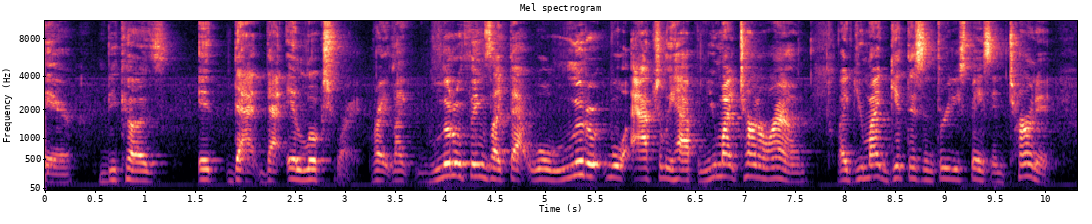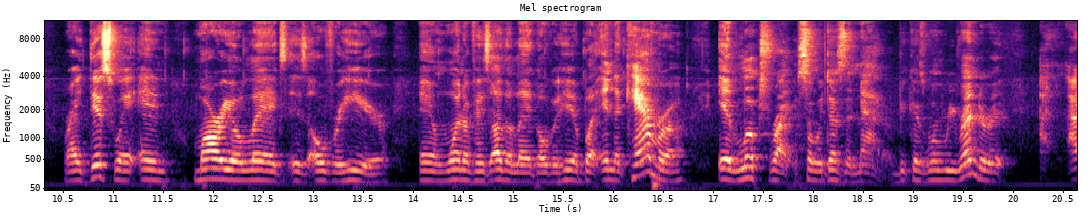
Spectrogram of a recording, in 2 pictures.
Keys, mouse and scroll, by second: 2.2-2.6 middle drag, 3.3 middle click, 7.5 middle click, 9.5-11.1 alt+middle drag, 11.5 alt+middle click, 11.9 alt+middle click, 13.5 alt+middle click, 15.2 alt+middle click, 15.9 middle click, 16.3 c.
